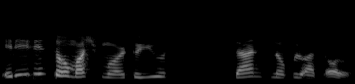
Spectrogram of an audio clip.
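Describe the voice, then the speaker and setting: A man's voice: high-pitched, lively intonation, measured pace, dry recording. A teenage boy acting in a radio play as a dismissive police desk sergeant who placates and talks down to his caller. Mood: placating. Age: teens, ninth-grade student. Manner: placating, condescending, brushing off worries. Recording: muffled, lo-fi amateur radio play sound.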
